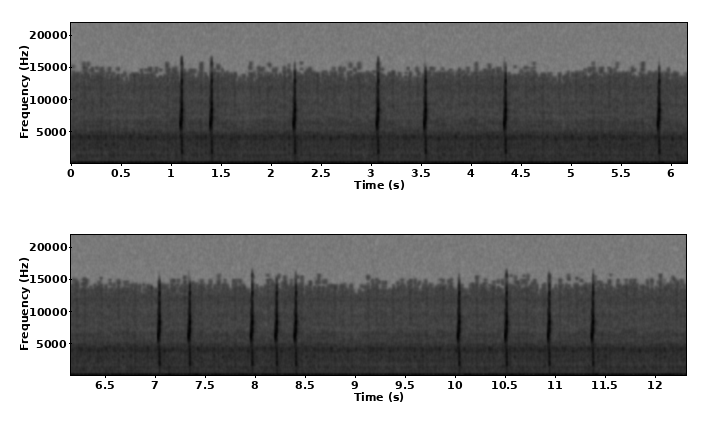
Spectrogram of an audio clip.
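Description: A car engine idles with a low, steady rumble.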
